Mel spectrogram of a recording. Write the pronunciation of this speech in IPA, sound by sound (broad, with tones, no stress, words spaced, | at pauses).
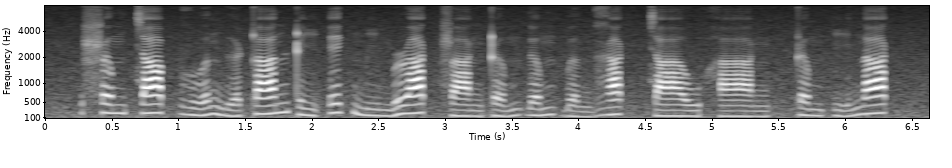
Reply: ʂə˧m caː˦˥p̚ɣu˨˩˦ə̯ŋɨ˨˩˨ə̯ ʈa˧˥n ʈi˨˩ʔe˦˥k̚ mi˨˩mɹa˦˥k̚ ʂa˨˩ŋʈə˨˩˦m ɗə˧˥mɓə˨˩ŋɣa˦˥k̚ caː˧wha˧ŋ | ʈə˨˩mʔi˨˩˨na˦˥k̚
